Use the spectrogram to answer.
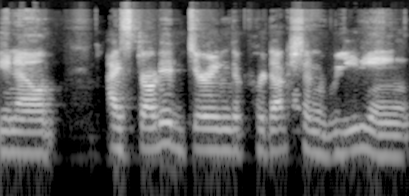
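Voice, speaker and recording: The speaker has a Southern US accent and fairly even intonation. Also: woman. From US South. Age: 50s. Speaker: actress. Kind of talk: panel discussion.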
